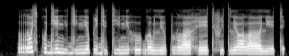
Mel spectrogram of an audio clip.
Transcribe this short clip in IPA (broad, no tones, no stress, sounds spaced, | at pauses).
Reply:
r ɔ sʲ kʷ ʌ dʲ e nʲ ṳ dʲ e̤ nʲ ʌ p i dʲ ɔ̤ tʲ e̤ nʲ u h uː ɡʷ ʌː w lʲ ʊ p ṳ lˠ ɐ h eː t f i t lʲ ɔː lˠ ʌː lʲ e t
